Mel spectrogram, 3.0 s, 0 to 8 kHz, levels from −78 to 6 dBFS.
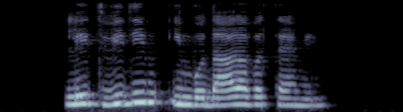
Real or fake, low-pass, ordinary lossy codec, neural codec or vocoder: real; 7.2 kHz; none; none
